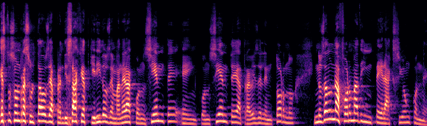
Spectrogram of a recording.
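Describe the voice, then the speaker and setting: An animated man with high pitch, lively intonation, big swings in loudness, and a moderate pace. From Mexico, Guanajuato. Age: 20s. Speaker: motivational speaker. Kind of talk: keynote lecture to live audience. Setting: auditorium with audience. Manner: animated, repetitive false starts.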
